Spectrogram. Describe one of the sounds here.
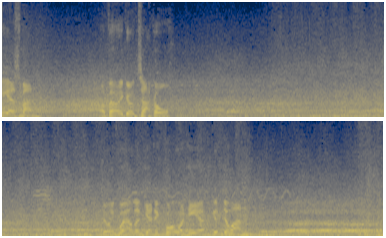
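A large crowd murmurs and roars steadily in a big open stadium.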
